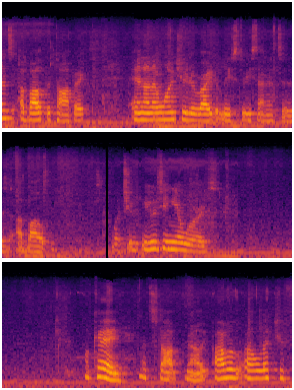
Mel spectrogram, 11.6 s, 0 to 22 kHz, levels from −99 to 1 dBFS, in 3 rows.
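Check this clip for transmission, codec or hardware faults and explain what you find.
There is one fault, a gap at a join of encoded pieces, from 5.26 to 5.29 s. Separately encoded pieces of about 10 s were joined untrimmed, leaving encoder delay and padding: a 35 ms hole with smeared edges before the sound resumes.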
